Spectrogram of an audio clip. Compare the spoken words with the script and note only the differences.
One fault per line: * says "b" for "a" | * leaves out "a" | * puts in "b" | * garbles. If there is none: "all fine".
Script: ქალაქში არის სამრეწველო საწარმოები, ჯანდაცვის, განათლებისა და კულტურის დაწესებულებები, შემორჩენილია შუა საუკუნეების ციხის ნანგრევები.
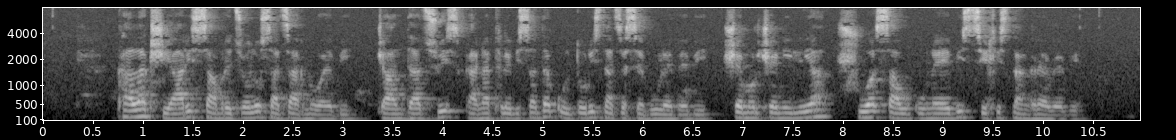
all fine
